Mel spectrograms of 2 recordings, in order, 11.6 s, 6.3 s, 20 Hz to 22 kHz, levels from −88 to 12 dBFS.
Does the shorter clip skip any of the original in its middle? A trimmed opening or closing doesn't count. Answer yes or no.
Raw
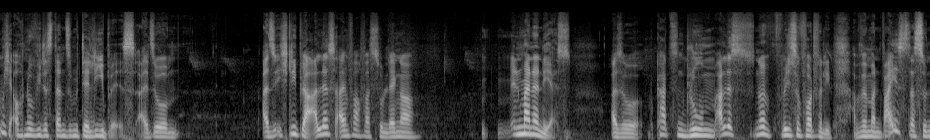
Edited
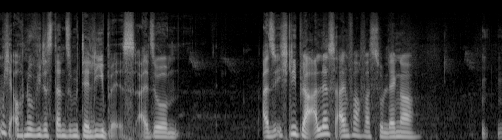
no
